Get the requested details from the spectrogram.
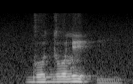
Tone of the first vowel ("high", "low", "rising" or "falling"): high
